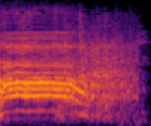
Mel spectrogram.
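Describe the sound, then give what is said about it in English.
A single loud, sustained human scream, high and strained, holding steady for about a second before trailing off and fading out. No one speaks. “Just loud screaming just in their scream ear. Scream and yell.”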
